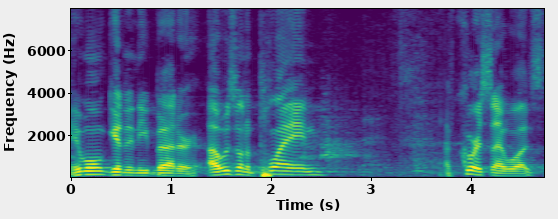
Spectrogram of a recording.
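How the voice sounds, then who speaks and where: A man talks at a fairly slow pace with a fairly high pitch and ordinary pitch variation. Noticeable background noise and audible room echo are present. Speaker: stand-up comedian. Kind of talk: stand-up. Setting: stage with audience.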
